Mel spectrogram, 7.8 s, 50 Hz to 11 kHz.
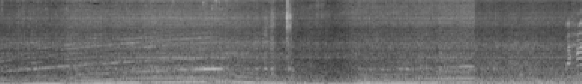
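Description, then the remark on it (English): The small engine of an Austin A40 Farina car revs up loud, its droning pitch climbing, dipping with a gear change, then climbing again over a steady low rumble as the car accelerates. “I'm certainly feeling like I've got a good handle on where the car's going.”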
